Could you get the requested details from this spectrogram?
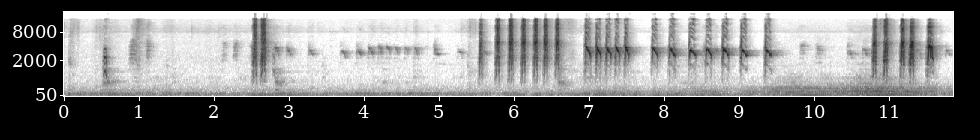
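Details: Grey-cheeked bulbul in lively song. Isolated harsh notes and soft, wavering whistles build into bursts of rapid, clipped chatter repeated several times. A low hum runs faintly underneath.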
